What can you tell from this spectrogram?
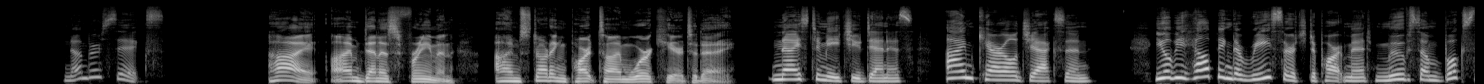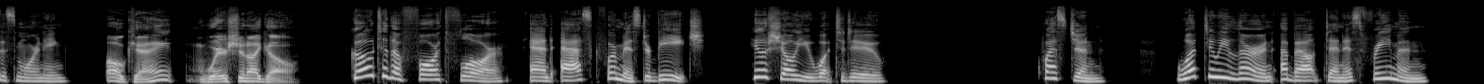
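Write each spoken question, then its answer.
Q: What do we learn about Dennis Freeman?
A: He is starting part-time work today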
